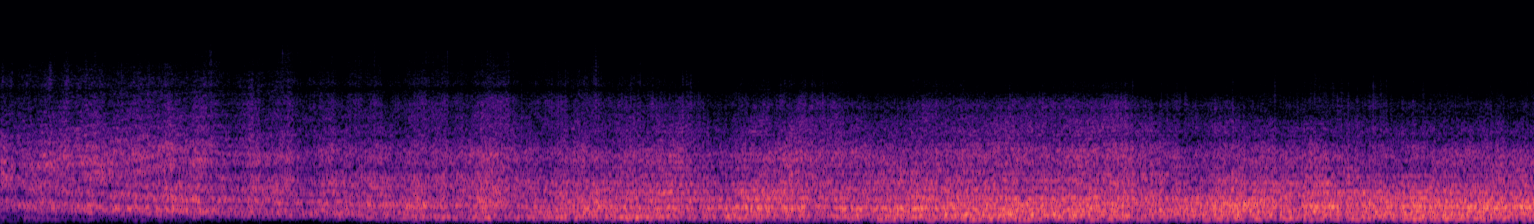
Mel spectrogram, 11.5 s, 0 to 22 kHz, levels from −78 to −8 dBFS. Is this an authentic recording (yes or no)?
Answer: yes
